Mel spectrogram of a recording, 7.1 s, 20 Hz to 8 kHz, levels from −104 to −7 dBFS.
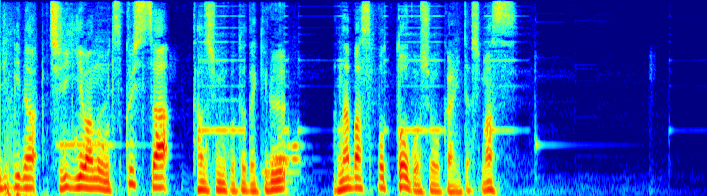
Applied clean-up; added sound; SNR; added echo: neural mask model RNNoise.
